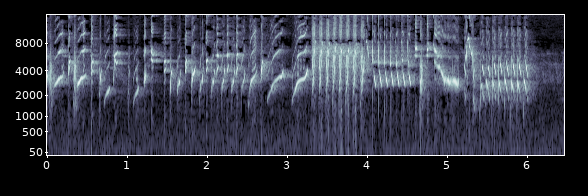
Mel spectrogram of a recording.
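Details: European goldfinch in a continuous, fast song of chirpy twittering notes, then buzzy rattling trills and a sharp slurred note near the end before falling quiet.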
